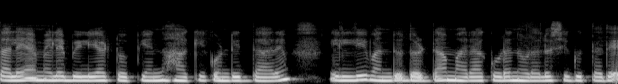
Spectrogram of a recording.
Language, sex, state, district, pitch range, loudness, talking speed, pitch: Kannada, female, Karnataka, Raichur, 175-185 Hz, -13 LUFS, 125 wpm, 180 Hz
